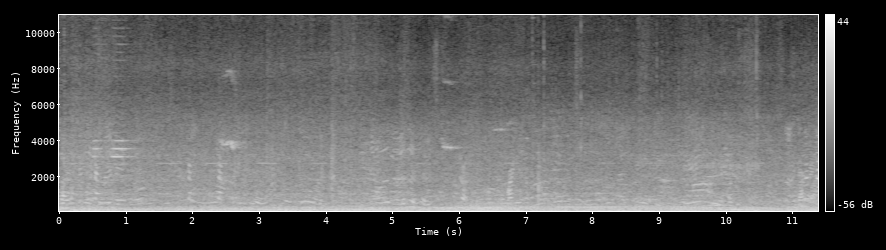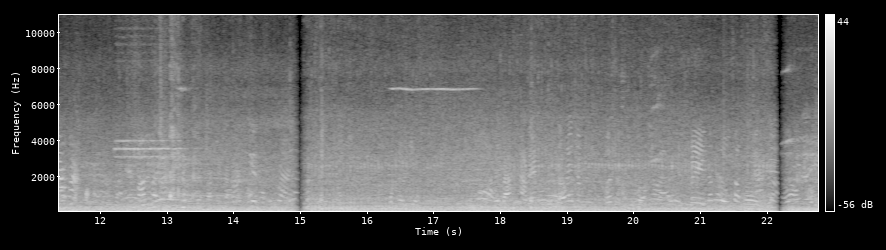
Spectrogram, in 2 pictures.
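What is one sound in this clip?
Several women chat with animation nearby, outdoors.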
